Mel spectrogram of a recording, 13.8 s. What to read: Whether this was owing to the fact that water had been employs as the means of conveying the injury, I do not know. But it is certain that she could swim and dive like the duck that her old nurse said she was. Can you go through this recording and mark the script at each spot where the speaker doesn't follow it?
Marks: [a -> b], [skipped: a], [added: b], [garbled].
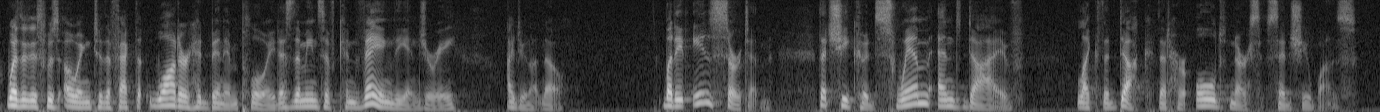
Whether this was owing to the fact that water had been [employs -> employed] as the means of conveying the injury, I do not know. But it is certain that she could swim and dive like the duck that her old nurse said she was.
